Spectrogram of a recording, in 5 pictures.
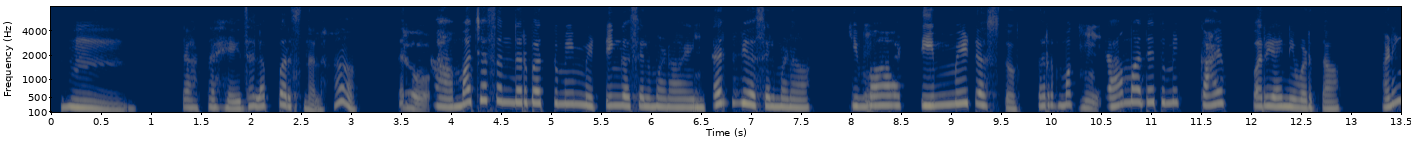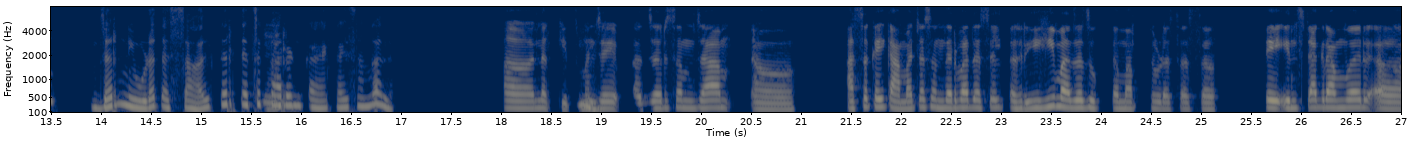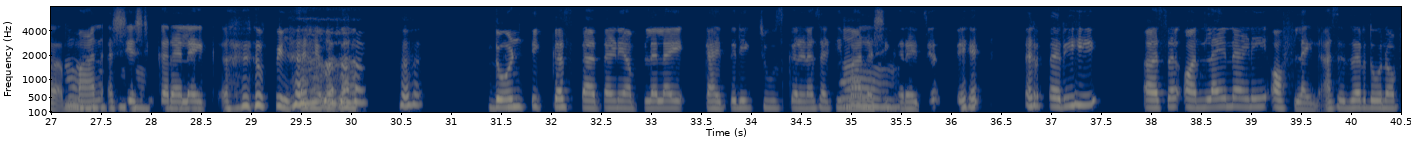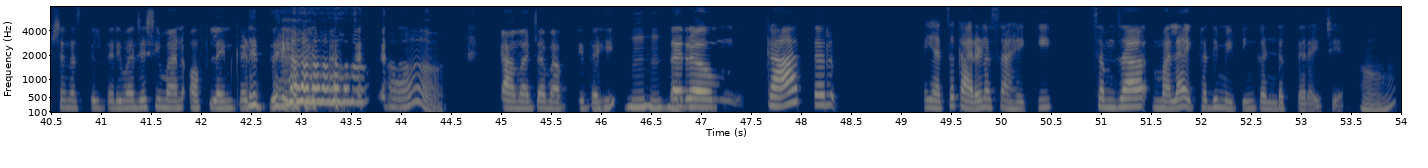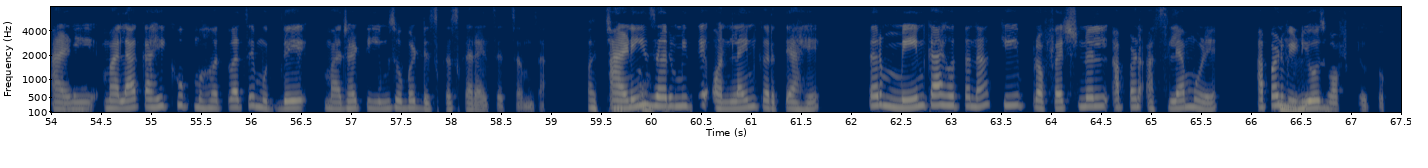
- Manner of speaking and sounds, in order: other background noise; in English: "इंटरव्ह्यू"; in English: "टीम"; chuckle; laughing while speaking: "फिल्टर आहे बघा"; chuckle; in English: "चूज़"; laughing while speaking: "करायची असते"; chuckle; laughing while speaking: "जाईल"; laugh; in English: "कंडक्ट"; horn; in English: "टीमसोबत"; in English: "मेन"
- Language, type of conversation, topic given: Marathi, podcast, ऑनलाइन आणि प्रत्यक्ष संवाद यात तुम्हाला काय अधिक पसंत आहे?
